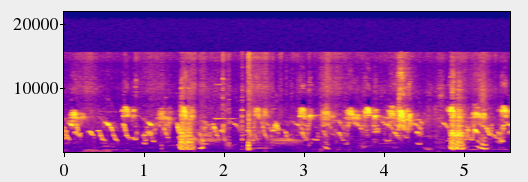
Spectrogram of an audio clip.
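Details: Captive ring-necked pheasant chicks at feeding time, many birds giving shrill descending peeps in a dense chorus, with two brief bursts of louder rustling and a single sharp tap.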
